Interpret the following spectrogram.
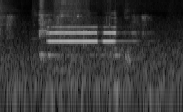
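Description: Electrosurgical generator's activation tone: a steady high electronic beep starting about half a second in and lasting under a second, then a second short beep. It is the sign that the energy instrument is firing to coagulate tissue.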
